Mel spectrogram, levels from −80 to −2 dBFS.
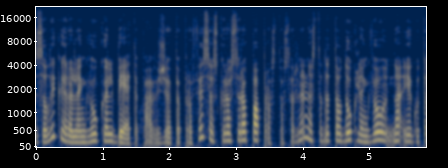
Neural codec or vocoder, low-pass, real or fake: none; 19.8 kHz; real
